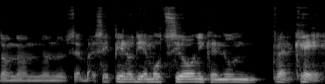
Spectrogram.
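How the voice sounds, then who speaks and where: A man speaks at a moderate pace. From northeastern Italy, Friuli (province of Udine). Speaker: radio host and fashion expert. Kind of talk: interview.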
